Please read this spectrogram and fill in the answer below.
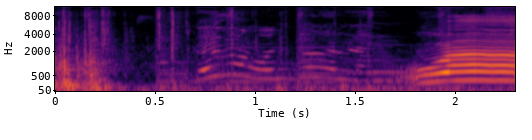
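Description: Voices at the end of a toy-car race: a short spoken word about a second in, then a loud, drawn-out, wavering call near the end.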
